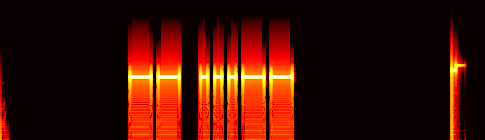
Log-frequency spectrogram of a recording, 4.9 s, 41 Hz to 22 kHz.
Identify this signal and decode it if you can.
Morse code, heard as a keyed tone, about 17 wpm, 700 Hz. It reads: M3
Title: Single-Letter Single-Number 17wpm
